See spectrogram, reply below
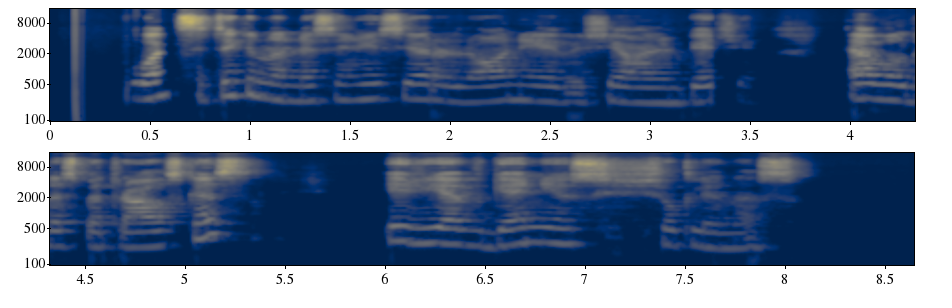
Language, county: Lithuanian, Vilnius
